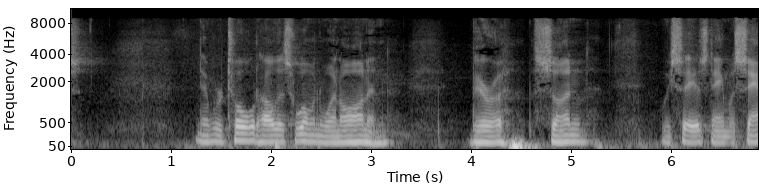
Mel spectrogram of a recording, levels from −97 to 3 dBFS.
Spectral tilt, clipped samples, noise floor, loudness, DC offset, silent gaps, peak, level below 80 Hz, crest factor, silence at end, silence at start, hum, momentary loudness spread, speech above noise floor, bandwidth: -5.5 dB/octave; under 0.1%; -57 dBFS; -28 LUFS; under 0.1%; none; -12 dBFS; -36 dBFS; 18 dB; 0 s; 0 s; none; 15 LU; 31 dB; 9.4 kHz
